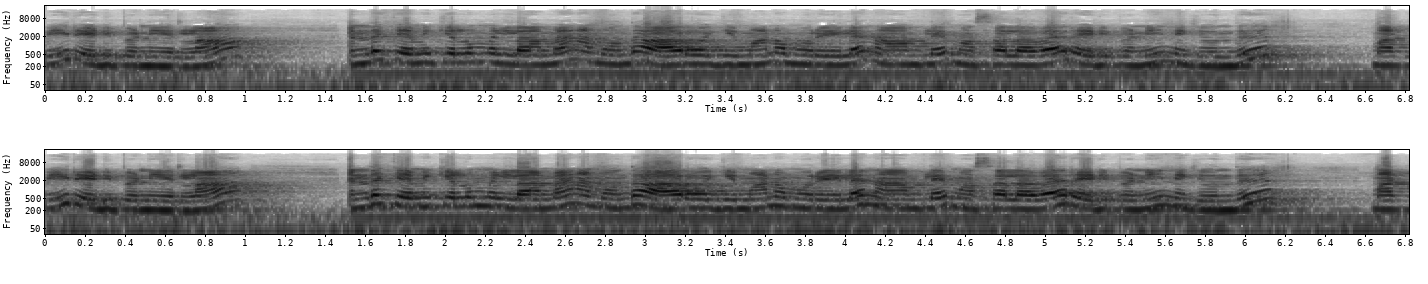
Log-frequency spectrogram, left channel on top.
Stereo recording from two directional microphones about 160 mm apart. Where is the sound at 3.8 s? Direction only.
15° right (ahead or behind).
